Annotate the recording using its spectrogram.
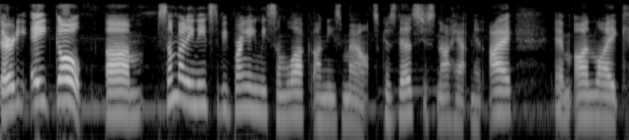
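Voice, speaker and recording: Speaking at a moderate pace, a woman's pitch swings very widely and her loudness rises and falls sharply. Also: medium pitch for a woman. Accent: American. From USA. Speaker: gamer. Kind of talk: casual chat.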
